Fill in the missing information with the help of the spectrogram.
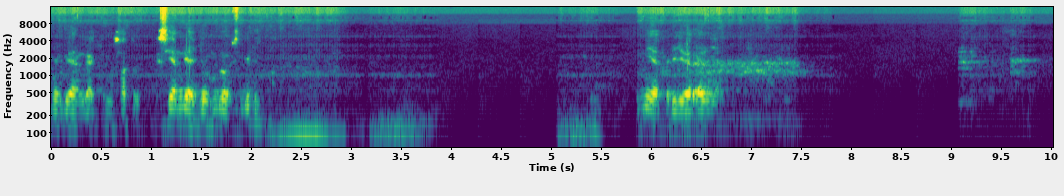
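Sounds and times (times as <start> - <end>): breath blowing on microphone: 5.1 - 5.6.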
